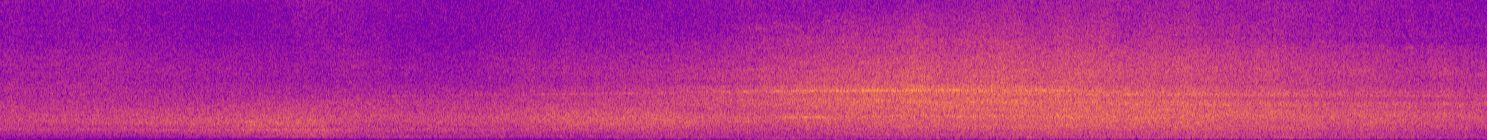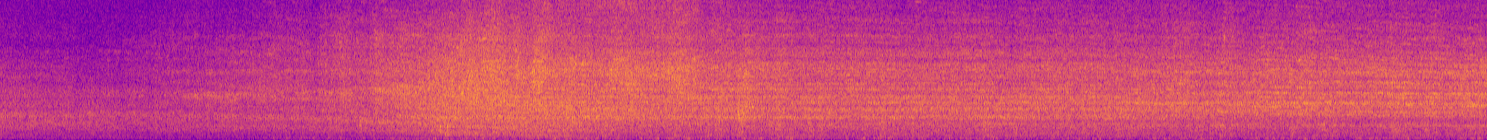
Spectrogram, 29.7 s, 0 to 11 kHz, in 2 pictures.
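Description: Electric trains running on the track: first a commuter train rolling through. Then, from about 19 seconds in, a JR Freight EF210 electric locomotive and its container wagons rumble past close by, with steady wheel-on-rail rolling noise and clatter over the rail joints.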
